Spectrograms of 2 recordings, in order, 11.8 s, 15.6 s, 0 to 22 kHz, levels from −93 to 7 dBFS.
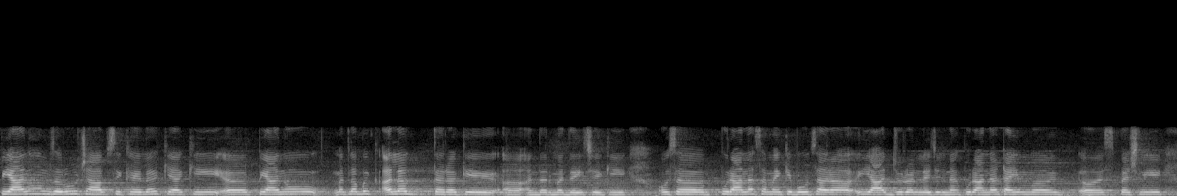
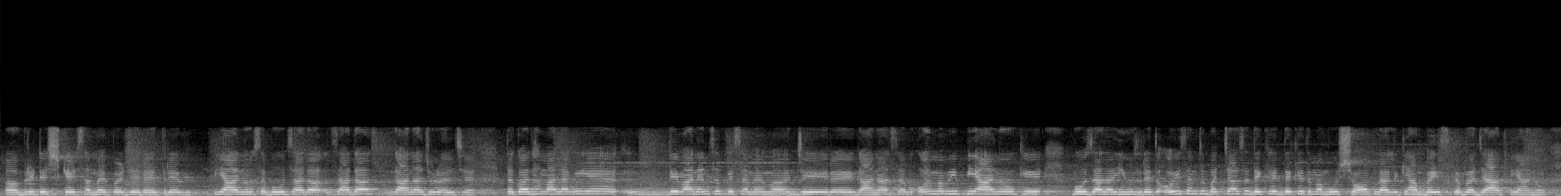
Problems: constant background noise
